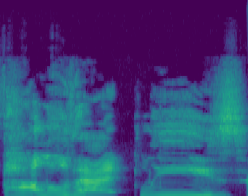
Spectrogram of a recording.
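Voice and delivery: heated, pleading follow that; worked-up plea. Real, not acted. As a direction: demand it, fed up. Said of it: "I'm getting so worked up".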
